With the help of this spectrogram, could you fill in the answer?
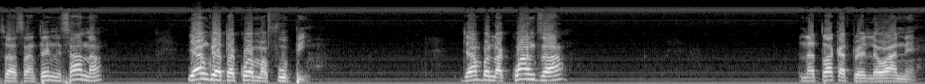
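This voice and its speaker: A middle-aged Kenyan man addresses a gathering as a senator, his voice sitting high for a man. He builds his points in rising, emphatic lines and shifts between Swahili and English. The sound is dry and close, with a faint mains hum underneath. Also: animated, unhurried, long pauses, dry recording. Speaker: senator giving a speech. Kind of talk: public speech at a gathering.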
